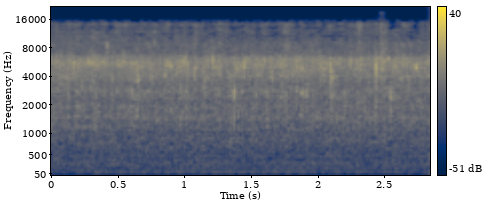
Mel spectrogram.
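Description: Chicken chukka frying steadily in a pan after green coriander is added, a continuous close sizzle and crackle with a low hum underneath and no talk.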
